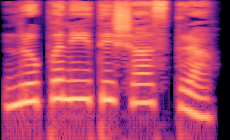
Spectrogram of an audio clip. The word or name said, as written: ನೃಪನೀತಿಶಾಸ್ತ್ರ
